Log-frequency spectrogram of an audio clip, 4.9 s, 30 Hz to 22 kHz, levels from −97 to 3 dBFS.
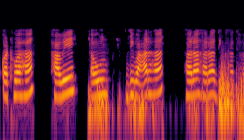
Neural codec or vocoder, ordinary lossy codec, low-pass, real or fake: none; none; 5.4 kHz; real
